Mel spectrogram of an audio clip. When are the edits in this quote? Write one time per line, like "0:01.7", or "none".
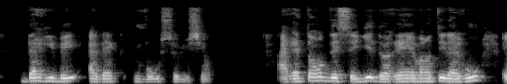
none

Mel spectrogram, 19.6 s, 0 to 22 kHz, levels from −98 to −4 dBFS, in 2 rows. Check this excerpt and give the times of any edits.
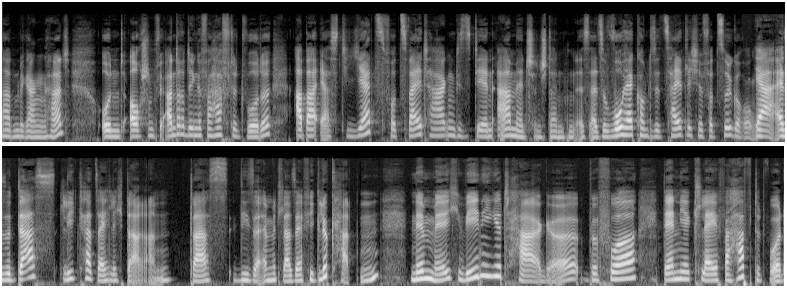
none

